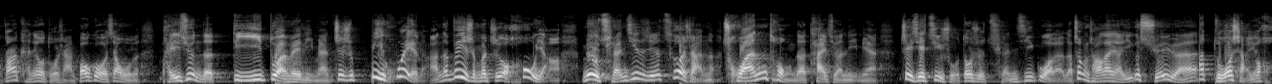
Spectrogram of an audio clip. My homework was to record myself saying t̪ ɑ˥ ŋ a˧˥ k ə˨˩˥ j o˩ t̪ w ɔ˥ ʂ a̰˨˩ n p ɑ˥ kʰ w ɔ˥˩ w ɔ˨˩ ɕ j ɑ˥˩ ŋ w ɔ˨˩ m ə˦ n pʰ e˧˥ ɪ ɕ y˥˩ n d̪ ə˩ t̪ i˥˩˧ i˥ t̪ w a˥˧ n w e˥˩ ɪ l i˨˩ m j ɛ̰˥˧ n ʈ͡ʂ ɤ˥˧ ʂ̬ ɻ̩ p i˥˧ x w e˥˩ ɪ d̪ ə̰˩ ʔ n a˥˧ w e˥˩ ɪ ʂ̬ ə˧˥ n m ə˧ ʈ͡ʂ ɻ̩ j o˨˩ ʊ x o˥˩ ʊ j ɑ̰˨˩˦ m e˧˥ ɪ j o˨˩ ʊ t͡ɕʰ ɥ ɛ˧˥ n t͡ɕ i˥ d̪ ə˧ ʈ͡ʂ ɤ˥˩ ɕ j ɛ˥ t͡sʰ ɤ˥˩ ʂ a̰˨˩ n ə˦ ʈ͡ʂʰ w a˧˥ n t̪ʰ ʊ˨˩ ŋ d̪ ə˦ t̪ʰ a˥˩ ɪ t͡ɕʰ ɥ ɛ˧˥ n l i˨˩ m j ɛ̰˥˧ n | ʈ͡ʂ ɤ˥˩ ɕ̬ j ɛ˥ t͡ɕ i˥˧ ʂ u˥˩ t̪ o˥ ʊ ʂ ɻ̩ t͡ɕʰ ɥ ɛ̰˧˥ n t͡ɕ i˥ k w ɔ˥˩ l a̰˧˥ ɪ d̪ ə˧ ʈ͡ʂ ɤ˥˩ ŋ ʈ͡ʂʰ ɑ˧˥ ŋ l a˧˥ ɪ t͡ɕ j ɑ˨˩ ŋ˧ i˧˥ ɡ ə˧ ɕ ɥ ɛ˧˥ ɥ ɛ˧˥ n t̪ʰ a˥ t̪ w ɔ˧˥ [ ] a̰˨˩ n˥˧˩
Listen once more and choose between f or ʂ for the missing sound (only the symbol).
ʂ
